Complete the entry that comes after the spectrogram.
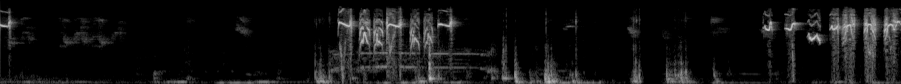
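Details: Lure recording of a cinereous tit meant to draw song from other birds: high twittering bursts with short whistled slides, a faint steady tone underneath, and a final rapid series of sharp notes.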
